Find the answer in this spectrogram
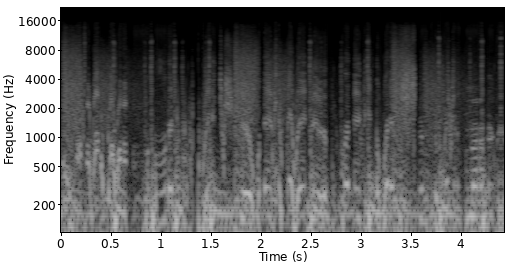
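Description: Vinyl record being scratched by hand on a DJ turntable: choppy, stop-start strokes over deep bass, with brief cut-outs about one second in.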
